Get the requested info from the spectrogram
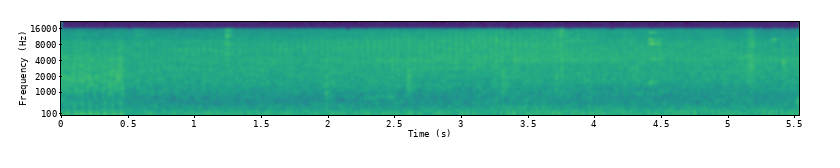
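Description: An engine running steadily at idle, a low rumbling hum that drops in level about half a second in and then holds steady.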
